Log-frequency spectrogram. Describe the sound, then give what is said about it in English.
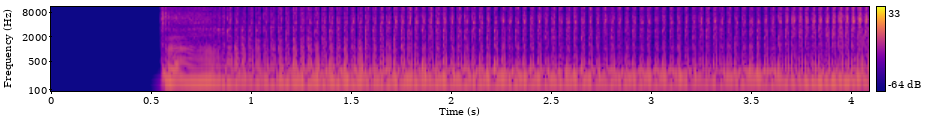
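A voice imitates a drum roll with a steady, buzzing lip trill that sounds like a motorboat engine. It starts abruptly and holds at an even pitch and loudness for about three and a half seconds. “The band name this week is... Can you do me a drum roll?”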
